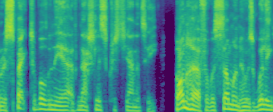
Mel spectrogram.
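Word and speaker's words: Bonhoeffer: I've always said Bonhofer. That shows you what I know about speaking German. But it's Bonher. Is it? It's Bonher. Yes.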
